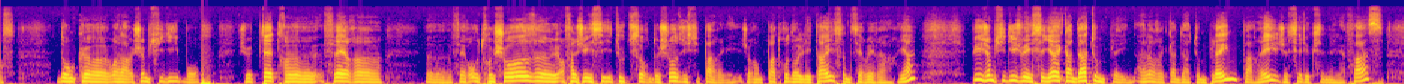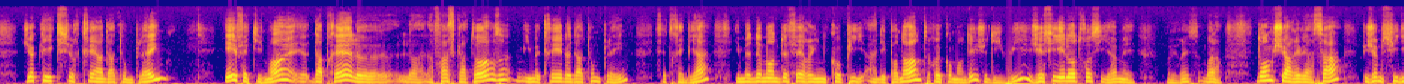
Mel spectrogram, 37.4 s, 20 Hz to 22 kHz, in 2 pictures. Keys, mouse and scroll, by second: 1.5 click, 9.7 click, 12.5 scroll down 1, 17.4 click, 20.9 click, 27.1 click, 34.0 click, 35.1 scroll down 1, 36.0-37.4 drag.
